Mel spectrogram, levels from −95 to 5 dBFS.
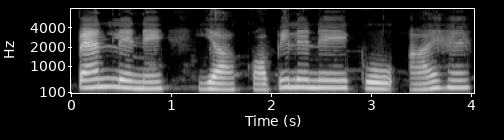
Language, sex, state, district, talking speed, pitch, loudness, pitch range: Hindi, female, Chhattisgarh, Raipur, 120 wpm, 250 Hz, -18 LUFS, 215-260 Hz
